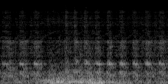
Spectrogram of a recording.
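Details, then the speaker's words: 2004 Renault Trafic 1.9 dCi diesel, crank-no-start with fault DF195, boost pack on the battery: fast, even starter cranking with a low engine pulse that nearly catches but never runs. "right boost pack is now hooked up to the battery oh it sounds like a it's turning over a lot faster"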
